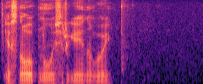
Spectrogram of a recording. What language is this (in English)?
Russian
